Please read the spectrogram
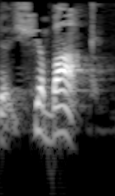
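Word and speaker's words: shabach: The word is the Hebrew word shabak. I'm pronouncing it with English connotation on it. It's S-H-A-B-A-C-H. Shabak.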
